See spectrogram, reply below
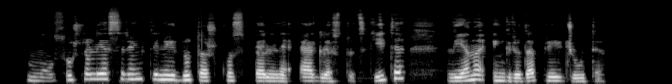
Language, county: Lithuanian, Alytus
